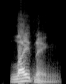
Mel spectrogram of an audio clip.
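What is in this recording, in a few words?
"lightning", American English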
